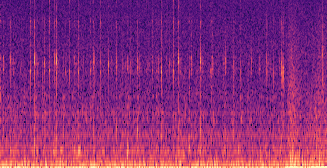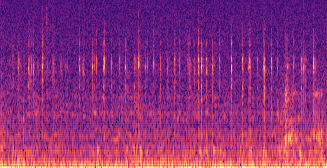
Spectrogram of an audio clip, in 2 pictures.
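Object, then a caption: Plastic sunglasses frame and lenses. Fingertips and nails tap the frame and tinted lenses of small clear/white plastic cat-eye sunglasses worn on the face, making quick, irregular, light clicking taps with a bright edge over a steady low hum. A brief louder rustle swells around the middle, and a sharper click stands out near the end.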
